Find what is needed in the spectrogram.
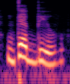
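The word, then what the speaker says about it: debut: हमारा next word है डेब्यू डेब्यू यहां पे टी जो है साइलेंट होता है डी ई बी यू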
